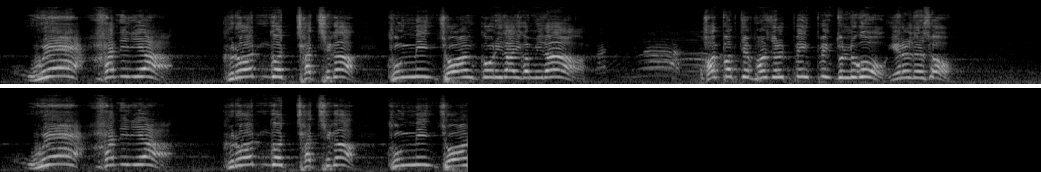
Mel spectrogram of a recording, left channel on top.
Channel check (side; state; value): right; drops out; at 4.7 s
